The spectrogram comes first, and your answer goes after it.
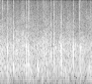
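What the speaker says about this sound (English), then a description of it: "We can clap for him." Brief clapping from an audience at a school event honoring an academic all-state boys cross country runner, a short burst of scattered hand claps.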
